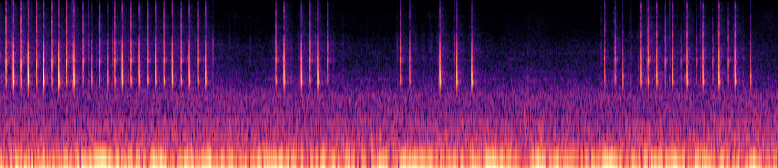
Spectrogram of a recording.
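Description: Fingertips tap the shell and buttons of a hollow black plastic gamepad held in hand, making quick, dry, bright clicks. A fast run of taps is followed by a pause, then scattered small clusters of taps and another fast run toward the end, all over a steady low rumble.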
